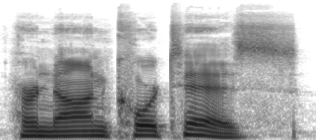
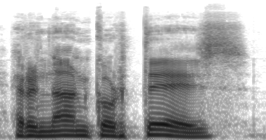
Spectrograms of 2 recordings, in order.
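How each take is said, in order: First: The name is said with an English accent. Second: The name is said with a Spanish accent. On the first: It sounds careless. "but I also feel like an ass when I say Hernán Cortés" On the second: It sounds out of place beside the rest. "I feel like an ass saying Hernán Cortés when the rest of it sounds like a Canadian schmuck"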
